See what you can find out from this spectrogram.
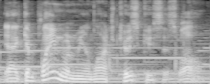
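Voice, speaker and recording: A man's voice: mid-range voice, sing-song, fast. A man giving casual, joking and sweary gameplay commentary as a streamer. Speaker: game streamer. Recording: music behind the voice.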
